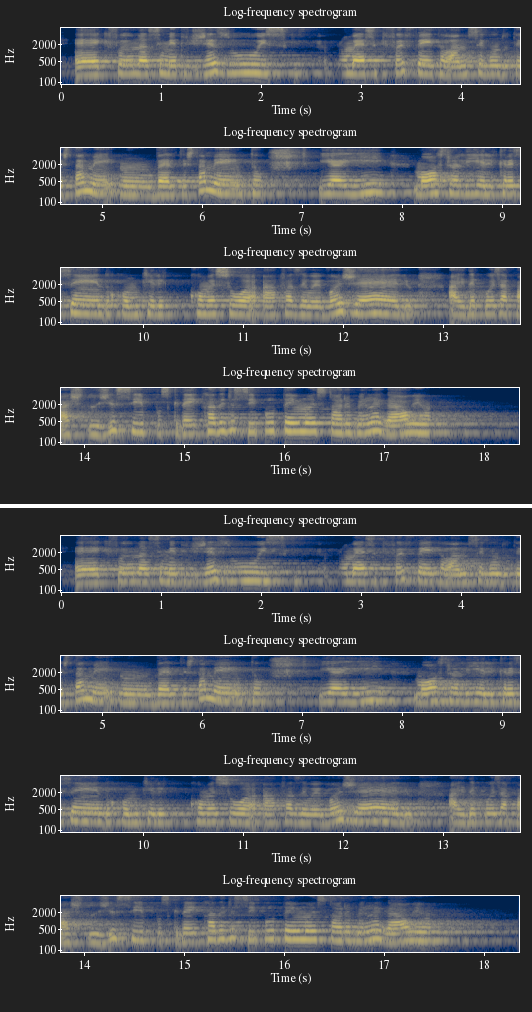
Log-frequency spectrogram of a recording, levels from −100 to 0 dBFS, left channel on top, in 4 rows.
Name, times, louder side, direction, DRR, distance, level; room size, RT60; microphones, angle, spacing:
voice 1, 0.1-2.3 2.8-7.8 8.1-17.5, left 3 dB, 35° left, 10 dB, 0.8 m, -30 dB
29.5 x 9.8 x 10.0 m, 2.9 s
head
